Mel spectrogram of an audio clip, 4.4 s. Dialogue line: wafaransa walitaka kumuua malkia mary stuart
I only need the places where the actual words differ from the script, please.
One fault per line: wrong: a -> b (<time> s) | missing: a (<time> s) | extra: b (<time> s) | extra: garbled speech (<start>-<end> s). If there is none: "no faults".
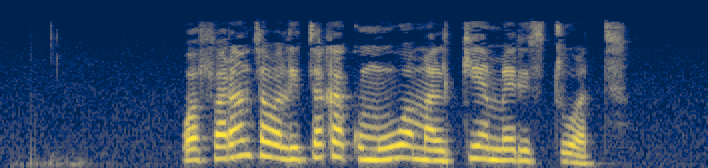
no faults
